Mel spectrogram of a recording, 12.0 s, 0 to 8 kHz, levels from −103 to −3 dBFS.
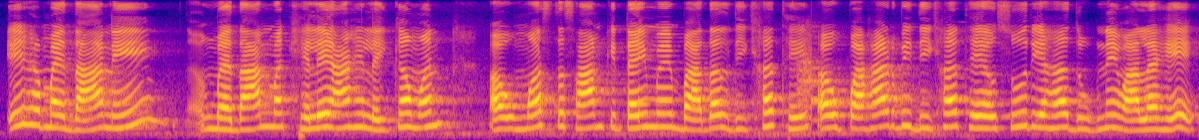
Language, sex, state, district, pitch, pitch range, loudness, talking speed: Hindi, female, Chhattisgarh, Bilaspur, 270 Hz, 250-290 Hz, -14 LUFS, 155 wpm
